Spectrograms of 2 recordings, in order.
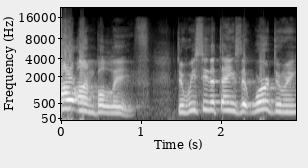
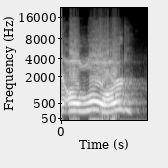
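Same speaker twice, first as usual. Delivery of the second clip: louder call for the congregation; 2 semitones higher, 7 dB louder than usual. Shown as a demonstration. Preacher leading the church in a loud cry. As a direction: lead the people in crying out. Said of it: "everyone say".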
